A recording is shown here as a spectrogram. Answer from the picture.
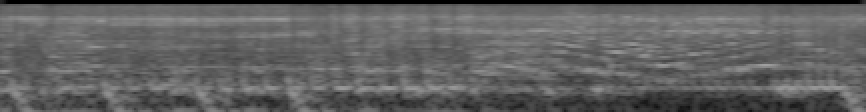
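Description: Loud electronic dance music from a DJ set played over a sound system. The kick drum and bass drop out about two seconds in, leaving rising and falling sweeps in a build-up.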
